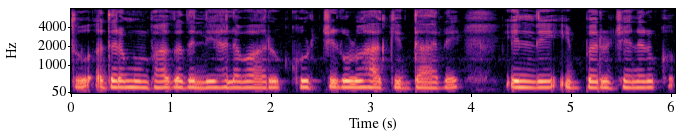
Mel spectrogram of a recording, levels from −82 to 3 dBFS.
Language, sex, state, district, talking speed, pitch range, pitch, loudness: Kannada, female, Karnataka, Bidar, 80 wpm, 215-220 Hz, 215 Hz, -17 LUFS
